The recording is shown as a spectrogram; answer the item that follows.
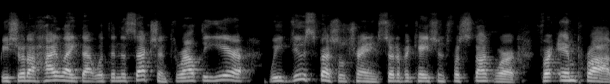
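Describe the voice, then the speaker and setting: A high-pitched man with a Brooklyn accent rattles along at a very fast pace with ordinary pitch variation. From New York, Brooklyn. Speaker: talent agency coach. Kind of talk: workshop presentation. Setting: live stream over Zoom. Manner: animated.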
